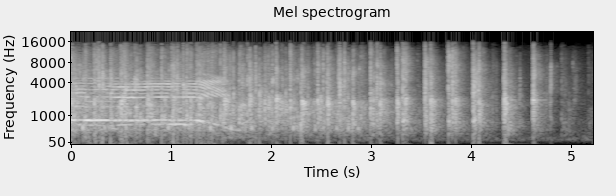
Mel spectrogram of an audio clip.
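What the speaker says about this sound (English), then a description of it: "Let's give one more round of applause for all of them." Audience applause at a school board meeting for staff and student award winners, loud and dense at first, then thinning into scattered, fading individual claps before stopping.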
